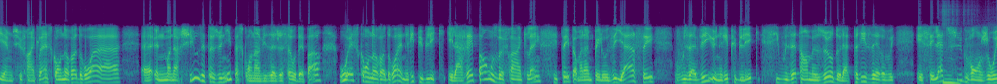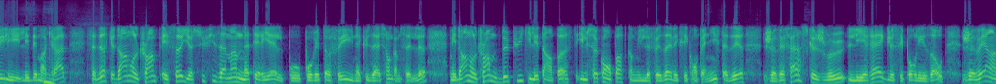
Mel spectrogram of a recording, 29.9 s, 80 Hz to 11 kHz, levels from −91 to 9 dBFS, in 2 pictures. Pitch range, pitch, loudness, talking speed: 115-180 Hz, 140 Hz, -16 LUFS, 225 wpm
